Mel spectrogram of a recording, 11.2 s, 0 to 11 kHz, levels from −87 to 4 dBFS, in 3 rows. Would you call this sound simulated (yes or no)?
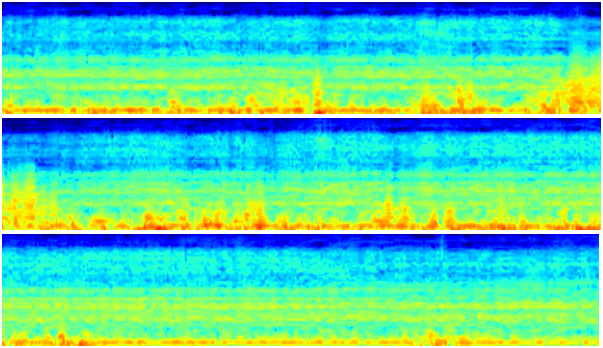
yes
